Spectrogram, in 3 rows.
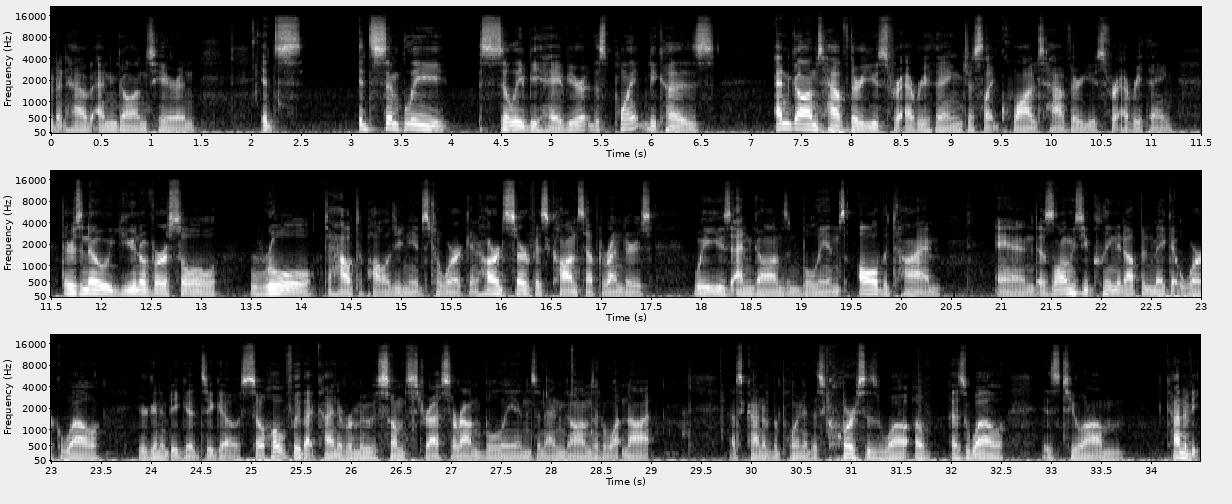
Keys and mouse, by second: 1.0 middle click, 2.0 alt+a, 20.2-21.3 middle drag, 23.3 middle click, 25.0-26.0 middle drag, 26.7-27.0 shift+middle drag, 27.3 middle click, 28.2 Tab, 28.7-29.1 middle drag, 29.7 shift+middle drag, 30.2 middle drag, 30.7 Tab, 31.1 middle click, 31.7 shift+middle click.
